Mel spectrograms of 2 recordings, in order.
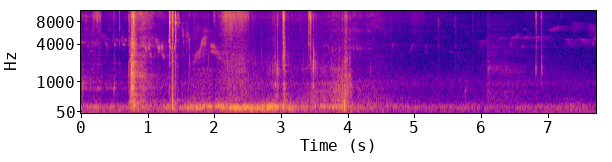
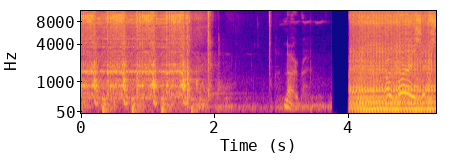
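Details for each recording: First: Diesel machine reported for lack of power, diagnosed on site: after bleeding fuel at the pump inlet with the decompression lever pulled, it cranks, catches, runs a few seconds, then dies from fuel starvation. The fix was turning the fuel tap back on. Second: Diesel machine reported for lack of power: after bleeding the fuel system (no fuel at the pump's top inlet, cracked open) and using the decompression lever, it cranks, goes quiet, then fires and holds a steady, even idle knock; fixed.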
